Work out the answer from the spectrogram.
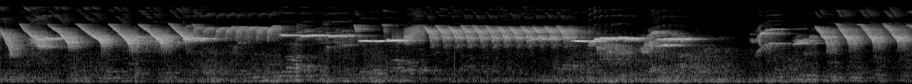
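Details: Big-size Yorkshire canary singing steadily: fast series of repeated sweeping high notes, level buzzy tones and short trills run together in a continuous loud phrase.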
